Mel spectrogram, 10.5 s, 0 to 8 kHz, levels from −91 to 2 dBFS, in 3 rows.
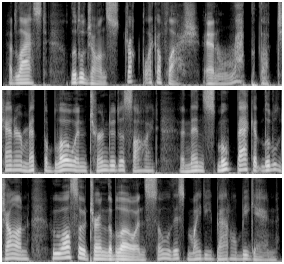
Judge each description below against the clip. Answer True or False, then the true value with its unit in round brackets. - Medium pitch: False (130 Hz)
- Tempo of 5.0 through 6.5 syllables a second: True (5.3 syllables/s)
